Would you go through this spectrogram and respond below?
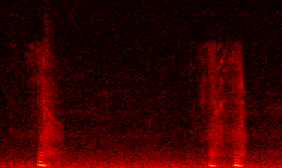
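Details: Tora, a house cat, snores in sleep: three brief snorting breaths, one early and a close pair near the end, each a soft low rasp with a breathy hiss above.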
